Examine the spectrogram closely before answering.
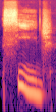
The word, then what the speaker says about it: Siege: oh by the way it's siege not seeg i'm like oh that does make sense it just spelled the same siege so there you go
